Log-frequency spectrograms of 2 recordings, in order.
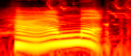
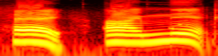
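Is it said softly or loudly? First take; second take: softly; loudly. First: It is said fairly softly. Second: It is said more loudly.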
